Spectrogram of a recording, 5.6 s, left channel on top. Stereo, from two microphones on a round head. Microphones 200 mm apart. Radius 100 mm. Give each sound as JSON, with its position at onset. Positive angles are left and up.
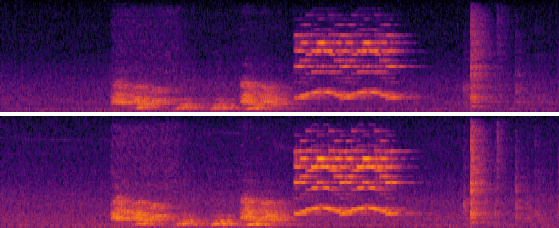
{"t": 1.1, "sound": "a dog barking", "side_deg": -20, "distance_m": 1.7}
{"t": 2.9, "sound": "a doorbell", "side_deg": -20, "distance_m": 1.2}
